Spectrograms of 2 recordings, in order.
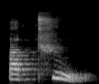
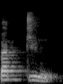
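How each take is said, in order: First: The middle consonant sounds like a Mandarin t. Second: The middle consonant sounds closer to d. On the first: The speaker calls it wrong. "a Chinese student will read it as batu" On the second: The speaker calls it right. "but not batu ... in Bahasa Indonesian, it read it as d"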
